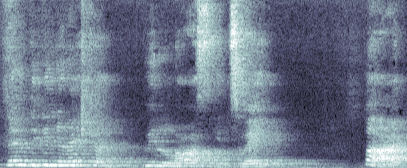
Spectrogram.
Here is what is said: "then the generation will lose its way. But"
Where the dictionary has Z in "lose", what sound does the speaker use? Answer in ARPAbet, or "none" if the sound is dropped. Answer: S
